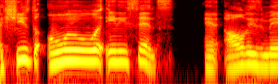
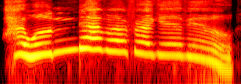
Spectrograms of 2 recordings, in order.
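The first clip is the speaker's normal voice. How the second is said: way higher and slow on never forgive; high mock vow; 12 semitones higher, slower than usual. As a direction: stretch it out in a hammed-up high voice. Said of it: "Pedrick is like".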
